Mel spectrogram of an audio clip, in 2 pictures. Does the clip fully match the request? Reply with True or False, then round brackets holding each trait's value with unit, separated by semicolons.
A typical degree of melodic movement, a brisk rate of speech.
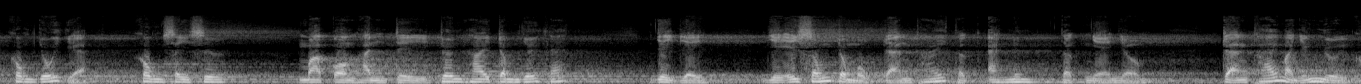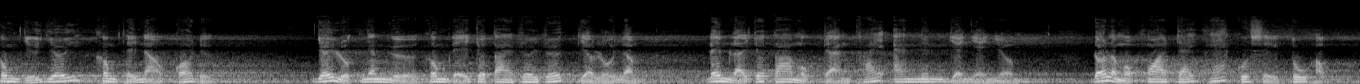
False (4.7 semitones; 175 wpm)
